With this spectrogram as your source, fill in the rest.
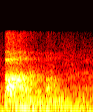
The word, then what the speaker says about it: femme: Prononciation? People get it wrong. It's just one of those things. Even French majors, that's why I make a big deal about it. La prononciation. Pronunciation. Femme. Ça, ce n'est pas femme. Non. Femme. D'accord?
